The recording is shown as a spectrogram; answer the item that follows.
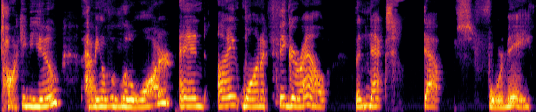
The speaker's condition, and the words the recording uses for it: Aphasia. You can hear the aphasia creeping in.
